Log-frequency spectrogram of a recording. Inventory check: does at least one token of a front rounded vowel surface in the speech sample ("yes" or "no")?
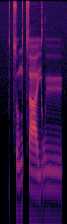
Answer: yes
